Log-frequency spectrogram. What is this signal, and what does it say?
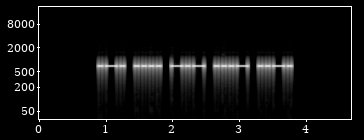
Morse code, heard as a keyed tone, about 22 wpm, 700 Hz. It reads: RHKVF
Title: Code Groups - 5 Letters - 22wpm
